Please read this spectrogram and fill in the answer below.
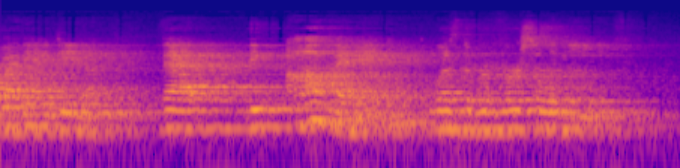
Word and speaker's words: Ave: And Mary, when she's greeted by the angel, is greeted with Ave, A-V-E. And the Latins were just, again, wowed and floored by the idea that the Ave was the reversal of Eve.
